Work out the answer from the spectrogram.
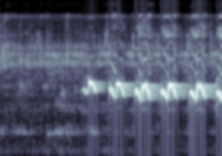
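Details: Yellow-vented Bulbul lure recording for prompting birds to sing: after quiet, a quick run of six bright, slurred chirping notes, evenly spaced and repeated about every fifth of a second, with a faint steady high hiss behind.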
